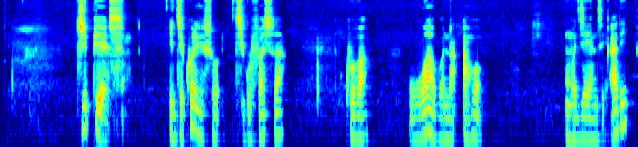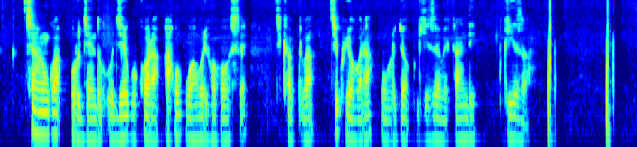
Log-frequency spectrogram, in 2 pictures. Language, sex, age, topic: Kinyarwanda, male, 18-24, finance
